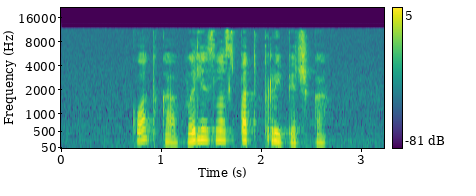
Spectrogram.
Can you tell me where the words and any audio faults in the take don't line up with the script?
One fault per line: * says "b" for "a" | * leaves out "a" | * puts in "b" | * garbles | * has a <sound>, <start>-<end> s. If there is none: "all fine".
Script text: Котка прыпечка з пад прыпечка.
* says "вылезла" for "прыпечка"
